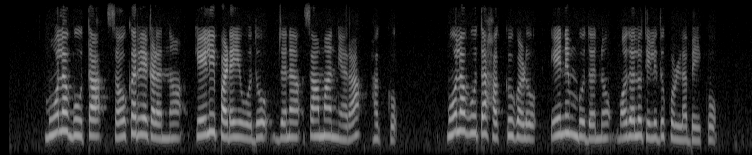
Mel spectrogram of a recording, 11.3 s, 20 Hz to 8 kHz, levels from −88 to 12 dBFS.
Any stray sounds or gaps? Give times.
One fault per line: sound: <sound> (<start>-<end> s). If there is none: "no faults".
no faults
